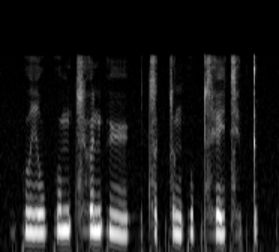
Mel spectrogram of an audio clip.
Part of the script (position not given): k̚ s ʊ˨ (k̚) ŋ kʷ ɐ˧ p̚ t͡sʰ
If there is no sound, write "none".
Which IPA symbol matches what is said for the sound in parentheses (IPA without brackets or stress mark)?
none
